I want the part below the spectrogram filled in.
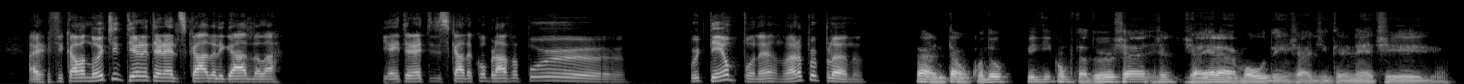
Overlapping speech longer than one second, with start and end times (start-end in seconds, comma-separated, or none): none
